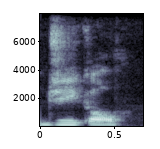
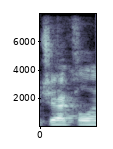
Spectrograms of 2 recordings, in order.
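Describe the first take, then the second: First: The first syllable rhymes with 'seek'. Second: The first syllable does not rhyme with 'seek'. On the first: This is the original Scottish pronunciation. The speaker calls it right. "it's supposed to be pronounced Jekyll" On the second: This is the American pronunciation. The speaker calls it wrong. "we got it wrong and started uh, pronouncing it Jekyll"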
